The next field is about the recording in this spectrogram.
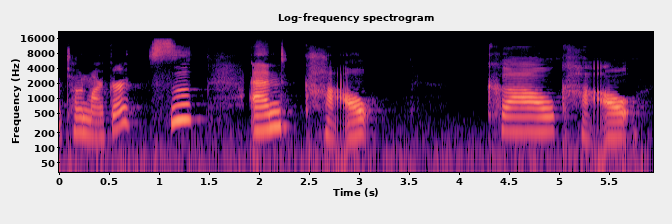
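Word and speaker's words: kǎo: marker and cow cow cow K a o third tone now cow is the owl and cow is quite similar to the ow sound in English it's just a slightly softer pronunciation cow now cause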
